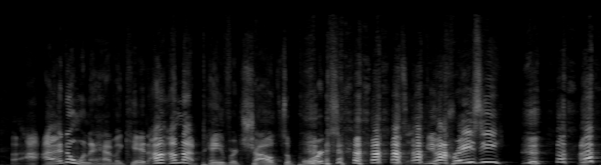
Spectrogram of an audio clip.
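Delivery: mock panic. Mock panic about child support.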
